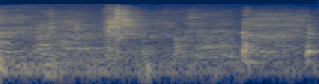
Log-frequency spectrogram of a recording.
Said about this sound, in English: Sorry, I had to cough before saying, let the games begin!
